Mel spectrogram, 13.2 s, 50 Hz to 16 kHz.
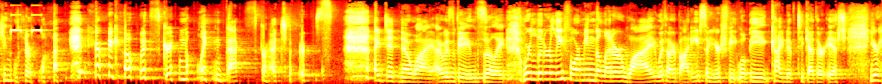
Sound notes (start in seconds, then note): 0.0 timer beeps; 0.1 laughs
